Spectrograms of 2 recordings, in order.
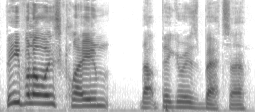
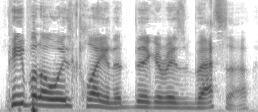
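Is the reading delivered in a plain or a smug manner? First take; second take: plain; smug. First: It is read in a plain, ordinary manner. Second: It is read in a smug, self-satisfied manner.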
